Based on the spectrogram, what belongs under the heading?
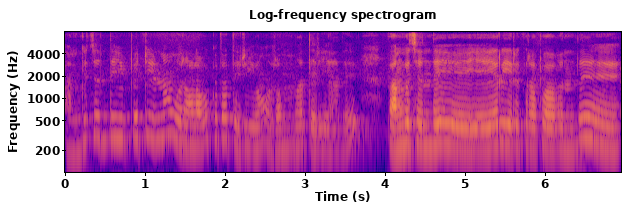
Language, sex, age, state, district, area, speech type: Tamil, female, 30-45, Tamil Nadu, Nilgiris, rural, spontaneous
